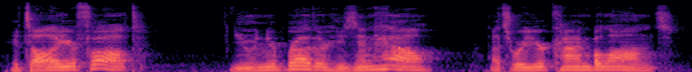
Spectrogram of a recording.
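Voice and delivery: loud, high hateful warning; menacing shout. Acted. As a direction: bark the warning at him. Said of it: "Wade continued to warn him".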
